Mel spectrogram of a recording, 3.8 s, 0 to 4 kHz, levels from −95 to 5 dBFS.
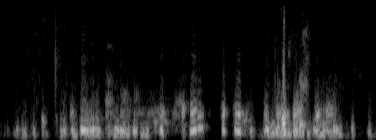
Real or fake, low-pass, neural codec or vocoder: fake; 3.6 kHz; codec, 16 kHz, 4 kbps, FunCodec, trained on Chinese and English, 50 frames a second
